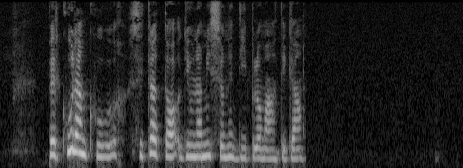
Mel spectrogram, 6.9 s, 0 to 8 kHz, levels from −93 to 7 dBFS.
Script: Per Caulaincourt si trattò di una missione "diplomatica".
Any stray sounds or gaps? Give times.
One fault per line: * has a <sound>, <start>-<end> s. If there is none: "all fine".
all fine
